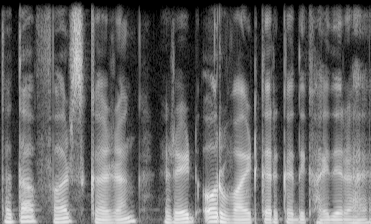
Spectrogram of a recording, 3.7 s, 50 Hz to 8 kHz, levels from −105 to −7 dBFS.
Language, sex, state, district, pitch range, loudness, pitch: Hindi, male, Jharkhand, Garhwa, 110-135 Hz, -19 LUFS, 115 Hz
